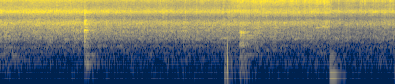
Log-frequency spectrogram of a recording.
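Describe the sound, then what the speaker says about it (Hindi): Vegetable masala for poha is stirred in a hot pan: a few spaced spoon scrapes and clinks cut through a constant, even sizzle, up close and with no talking. "इसको अच्छे से मिक्स कर देते हैं।"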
